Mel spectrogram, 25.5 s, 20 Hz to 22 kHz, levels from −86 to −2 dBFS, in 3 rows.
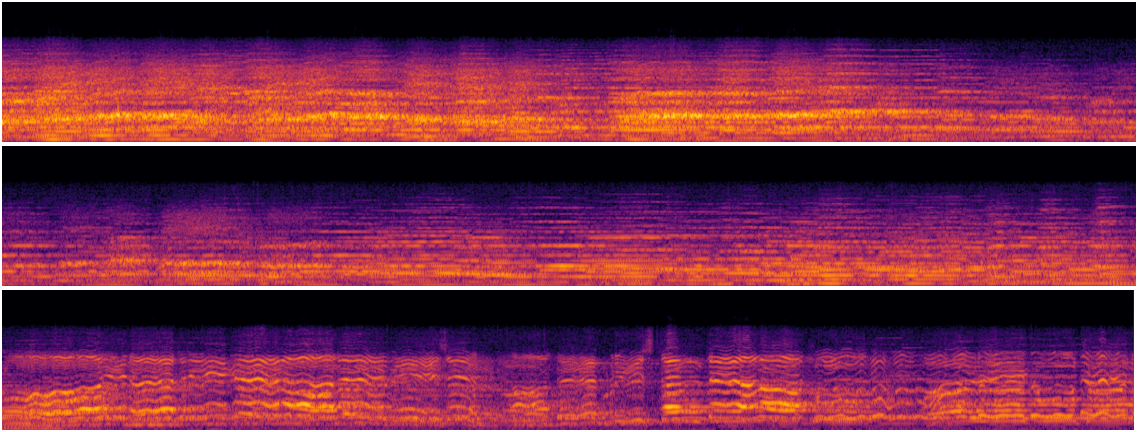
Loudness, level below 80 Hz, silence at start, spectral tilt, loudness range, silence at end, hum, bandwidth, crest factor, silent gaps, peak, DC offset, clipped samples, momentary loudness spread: -22 LUFS; -50 dBFS; 0 s; -5.5 dB/octave; 10 LU; 0 s; none; 8 kHz; 16 dB; none; -6 dBFS; under 0.1%; under 0.1%; 12 LU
